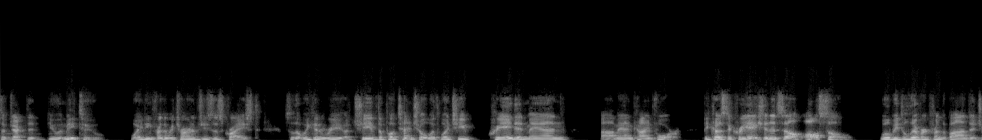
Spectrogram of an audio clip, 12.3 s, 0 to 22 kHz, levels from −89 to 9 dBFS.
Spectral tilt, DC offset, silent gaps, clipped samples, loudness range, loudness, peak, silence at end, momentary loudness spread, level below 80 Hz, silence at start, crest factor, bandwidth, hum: -7 dB/octave; under 0.1%; 1.54-1.62 s, 7.33-7.50 s, 8.73-8.77 s, 10.90-10.98 s; under 0.1%; 4 LU; -26 LUFS; -8 dBFS; 0 s; 11 LU; -66 dBFS; 0 s; 20 dB; 7.6 kHz; none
